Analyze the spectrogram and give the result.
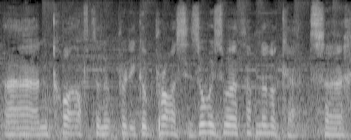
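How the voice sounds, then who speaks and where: A man's voice: a little high, steady tone, fairly quick. Chatty man, music behind him. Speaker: travel vlogger. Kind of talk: casual travel vlog commentary.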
